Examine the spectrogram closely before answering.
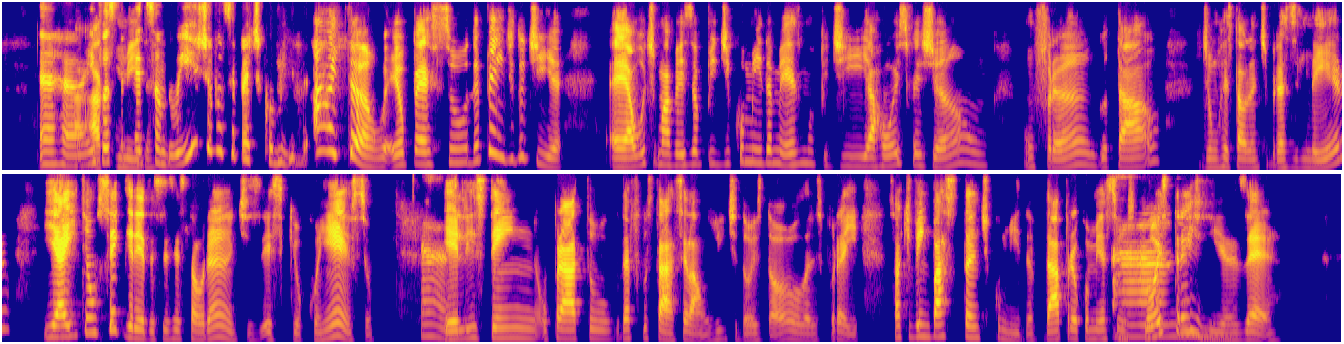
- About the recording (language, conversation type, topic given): Portuguese, podcast, Como você escolhe o que vai cozinhar durante a semana?
- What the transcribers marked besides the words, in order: tapping; other background noise; drawn out: "Ah"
